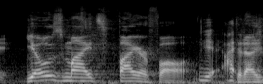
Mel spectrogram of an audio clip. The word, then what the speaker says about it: Yosemite: Call it Yosemite's Firefall. Yeah, Did I pronounce that right? Yosemite. Okay. He said, yo's mites, bro.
